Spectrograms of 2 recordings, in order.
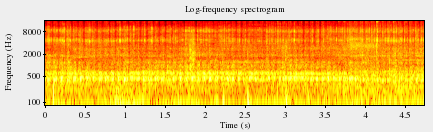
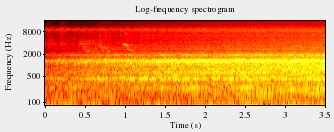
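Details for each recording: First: Pedestal stand fan brought in by a customer for very loud noise: a loud, steady rattling drone with occasional ticks over the fan hum; the motor bearing has worked loose in its seat. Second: Pedestal stand fan that a customer brought in for loud noise, running after a repair that fixed it without replacing the bearing: a steady, even whir that swells slightly on spin-up, with no knock or rattle and no noise; normal running.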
